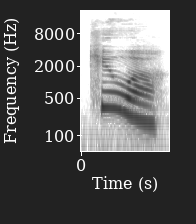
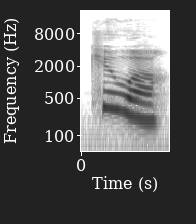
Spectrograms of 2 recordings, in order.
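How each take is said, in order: The two takes are said the same way.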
